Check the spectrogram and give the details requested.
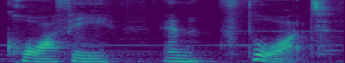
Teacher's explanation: A lot of New Yorkers raise the vowel in “coffee” and “thought,” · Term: raised thought vowel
